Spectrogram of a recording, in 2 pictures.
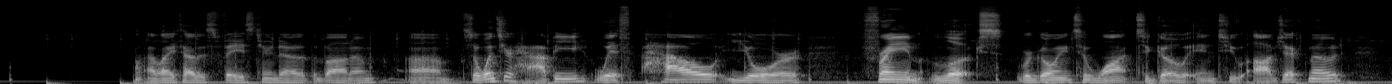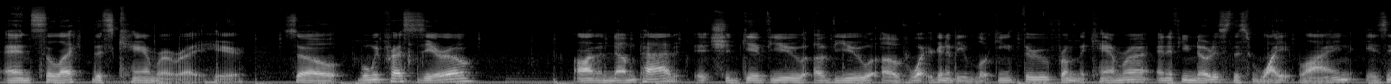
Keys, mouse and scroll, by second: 0.2 click, 0.3 click, 0.6 click, 0.9 scroll up 2, 1.0 scroll down 1, 2.4-3.0 scroll up 2, 3.0 shift+middle click, 3.8-4.4 scroll down 2, 4.4-9.1 shift+middle drag, 12.2-14.5 drag, 15.9 click, 16.8-17.1 scroll down 3, 17.2-18.0 scroll up 2, 18.0 KP_0, 20.3-21.1 shift+middle drag, 21.1 scroll down 2, 21.5-24.5 shift+middle drag.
